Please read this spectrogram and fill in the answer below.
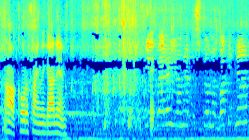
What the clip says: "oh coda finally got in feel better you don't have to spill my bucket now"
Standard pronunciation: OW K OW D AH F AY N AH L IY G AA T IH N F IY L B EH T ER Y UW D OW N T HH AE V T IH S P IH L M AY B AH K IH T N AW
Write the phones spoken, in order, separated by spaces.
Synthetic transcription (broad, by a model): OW K OW D AH F AY AH L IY G AA T IH N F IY B EH T ER Y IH D OW N T HH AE F T IH S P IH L M AY B AH K IH T N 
